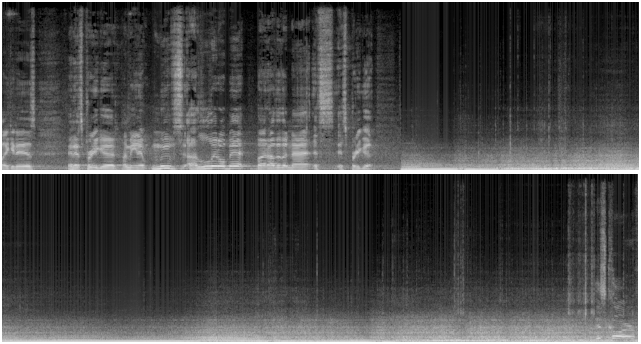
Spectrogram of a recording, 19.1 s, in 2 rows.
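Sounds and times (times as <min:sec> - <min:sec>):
car engine heard from cabin: 0:06.0 - 0:19.0.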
